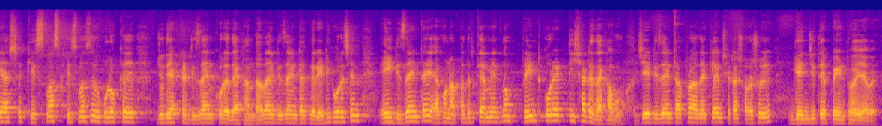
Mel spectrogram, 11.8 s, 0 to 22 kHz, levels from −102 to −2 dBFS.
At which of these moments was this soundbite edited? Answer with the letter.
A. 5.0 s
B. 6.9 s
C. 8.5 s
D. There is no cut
C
